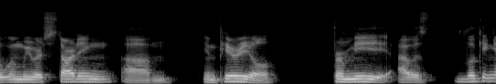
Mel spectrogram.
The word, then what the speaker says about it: Empyreal: today uh ampir Imperial I want to keep saying ampir because it's it's spelled that way but Imperial uh what is Imperial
